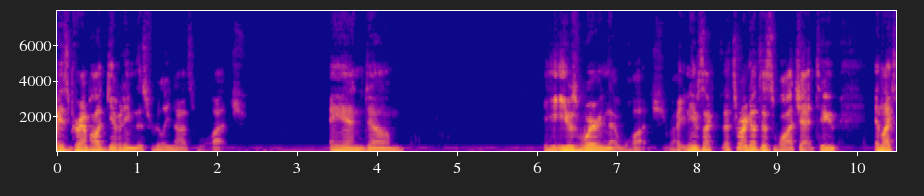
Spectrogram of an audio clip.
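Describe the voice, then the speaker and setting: Gravelly, bright-voiced middle-aged man rambling. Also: fairly high pitch. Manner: rambling, halting, full of fillers and swearing. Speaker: streamer. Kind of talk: casual storytelling while gaming.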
